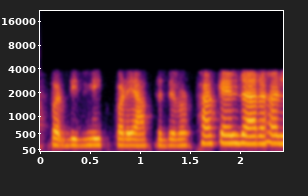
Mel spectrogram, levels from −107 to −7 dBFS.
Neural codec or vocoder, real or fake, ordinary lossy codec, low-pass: codec, 24 kHz, 0.9 kbps, WavTokenizer, small release; fake; Opus, 16 kbps; 3.6 kHz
